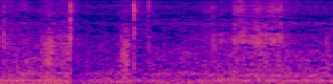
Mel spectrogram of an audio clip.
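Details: Honey bees from an underground nest being harvested on Biliran Island: a steady, droning hum with layered low tones and a bright hiss above, broken by a few short clicks and knocks.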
